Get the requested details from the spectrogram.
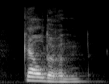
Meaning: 1. to cause to sink 2. to plummet
- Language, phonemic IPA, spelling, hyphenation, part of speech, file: Dutch, /ˈkɛl.də.rə(n)/, kelderen, kel‧de‧ren, verb, Nl-kelderen.ogg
